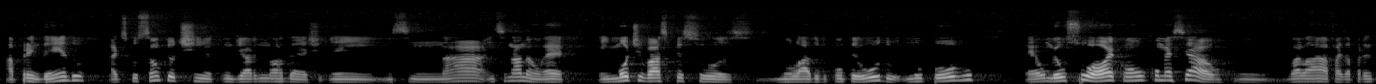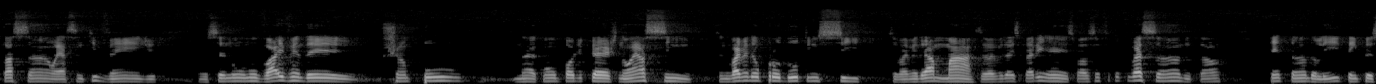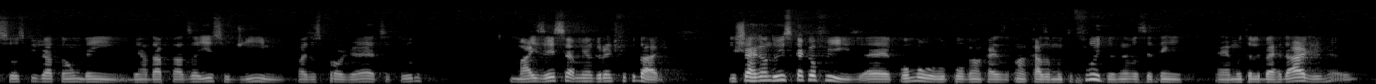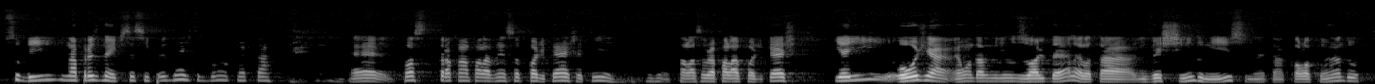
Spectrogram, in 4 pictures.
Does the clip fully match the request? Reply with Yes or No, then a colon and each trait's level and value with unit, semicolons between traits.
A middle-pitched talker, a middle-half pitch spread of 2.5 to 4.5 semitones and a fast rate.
No: medium, 145 Hz; average, 5.1 semitones; fast, 190 wpm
